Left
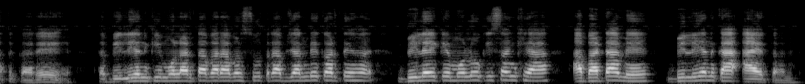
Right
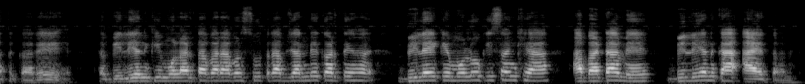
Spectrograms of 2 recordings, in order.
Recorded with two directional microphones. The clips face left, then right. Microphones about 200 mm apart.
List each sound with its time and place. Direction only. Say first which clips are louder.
0.2 s speech: left 4 dB; 30° left (ahead or behind)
